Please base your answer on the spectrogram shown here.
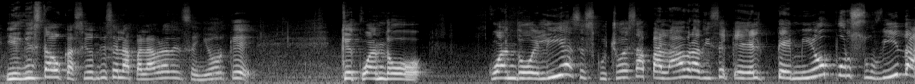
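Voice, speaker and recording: A woman preaching to a women's church group, loud, emphatic and plain-spoken, with candid, self-deprecating humor. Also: high voice, gravelly, a little hiss or hum. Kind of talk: sermon.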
